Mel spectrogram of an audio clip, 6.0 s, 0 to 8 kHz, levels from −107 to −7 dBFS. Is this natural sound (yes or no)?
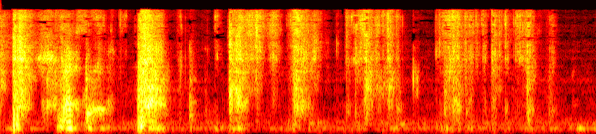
no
